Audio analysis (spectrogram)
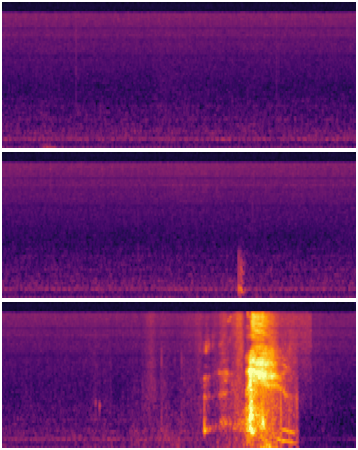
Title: Sneezing Just for you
